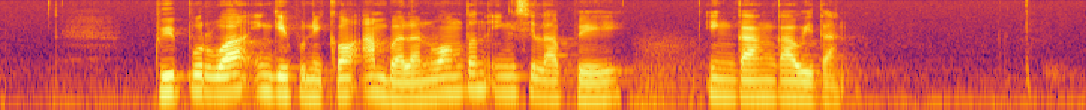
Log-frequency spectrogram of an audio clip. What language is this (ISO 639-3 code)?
jav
